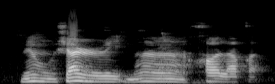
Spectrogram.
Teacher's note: Pada ayat kedua, pertama itu ada hukum bacaan ikhfa. Karena ada nun mati atau nun sukun bertemu dengan huruf shin atau huruf ikhfa. Maka dibaca samar.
